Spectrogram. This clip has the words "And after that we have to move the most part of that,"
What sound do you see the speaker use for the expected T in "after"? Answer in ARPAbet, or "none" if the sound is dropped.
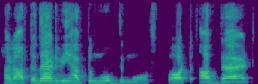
T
